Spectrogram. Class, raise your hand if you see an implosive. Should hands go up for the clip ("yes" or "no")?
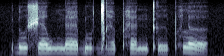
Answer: yes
